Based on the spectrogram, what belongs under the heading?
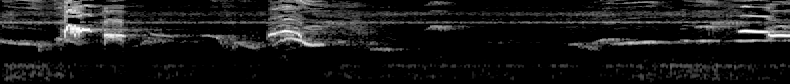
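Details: Oriental magpie-robin of the black-breasted form singing energetically to provoke a rival: short bursts of scratchy, twittering notes and a sharp downward whistle, a quieter gap, then drawn-out rising whistles at the end, over steady low hiss.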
